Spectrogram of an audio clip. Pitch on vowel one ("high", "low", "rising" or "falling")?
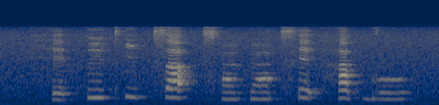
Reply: low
